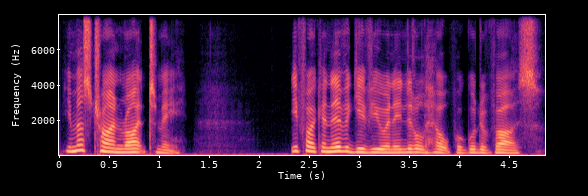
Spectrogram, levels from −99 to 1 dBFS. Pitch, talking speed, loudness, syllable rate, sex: 190 Hz, 235 wpm, -17 LUFS, 6.7 syllables/s, female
